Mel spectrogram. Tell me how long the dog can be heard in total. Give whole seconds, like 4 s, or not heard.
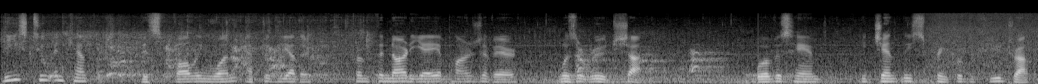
4 s.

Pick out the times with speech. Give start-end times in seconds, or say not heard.
0.0-6.5, 7.5-10.3.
